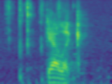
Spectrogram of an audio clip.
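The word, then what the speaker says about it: Gallach: Galak. G-A-L-L-A-C-H. Torah. T-O-R-A. Or something Whoa, like that. slow down there. Slow down. Just Galak. You're Galak. a half elf bard. Malik and Bard. like it. Galak.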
